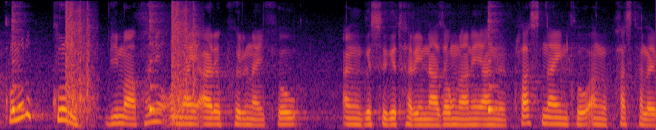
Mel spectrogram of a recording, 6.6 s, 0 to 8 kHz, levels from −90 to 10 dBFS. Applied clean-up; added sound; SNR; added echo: none; Gunshot, gunfire + Cowbell; 5 dB; none.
